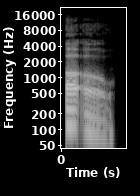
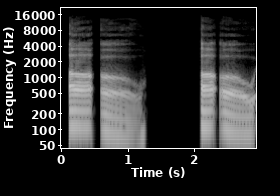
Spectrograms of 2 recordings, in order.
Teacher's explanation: That uh-oh is a perfect example of how to use the glottal stop. We aren't making the same mouth formation like we do for the true T, or even the held T. It's coming from our throat.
